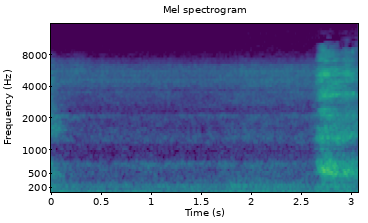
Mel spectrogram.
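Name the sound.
yawn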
